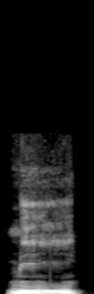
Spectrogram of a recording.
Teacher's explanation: this next one is the Kesra associated with a Ya, which it comes in a double elongated sound, right? A double elongated sound, making the sound E, or 2 counts, E. So double the length of E.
